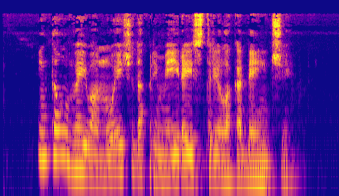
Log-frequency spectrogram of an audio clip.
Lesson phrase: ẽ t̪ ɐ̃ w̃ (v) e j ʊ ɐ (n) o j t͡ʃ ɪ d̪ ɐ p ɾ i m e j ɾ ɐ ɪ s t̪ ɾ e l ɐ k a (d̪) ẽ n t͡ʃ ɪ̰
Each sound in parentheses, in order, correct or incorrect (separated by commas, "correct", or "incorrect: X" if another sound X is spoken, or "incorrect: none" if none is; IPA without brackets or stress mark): correct, correct, correct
